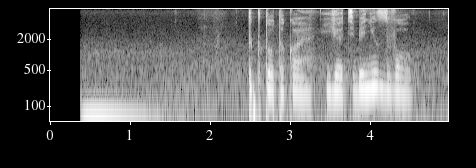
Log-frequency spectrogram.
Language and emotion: Russian, angry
